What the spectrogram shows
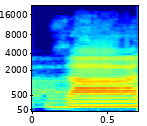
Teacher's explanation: फिर जाल के बारे में हमने पढ़ा कि जबान की नोक का ऊपर वाला हिस्सा ऊपर के अगले दो दांतों के किनारों से जाकर जब मिलेगा तो वहां से जाल अदा होगा। जाल और हमने यह भी पढ़ा कि जाल को अदा करते हुए आवाज में नरमी होनी चाहिए। · زبان کی نوک کا اوپر والا حصہ اوپر کے اگلے دو دانتوں کے کناروں سے جا کر جب ملے گا تو وہاں سے ذال ادا ہوگا، ذال۔ اور ہم نے یہ بھی پڑھا کہ ذال کو ادا کرتے ہوئے آواز میں نرمی ہونی چاہیے، ذال ذال۔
